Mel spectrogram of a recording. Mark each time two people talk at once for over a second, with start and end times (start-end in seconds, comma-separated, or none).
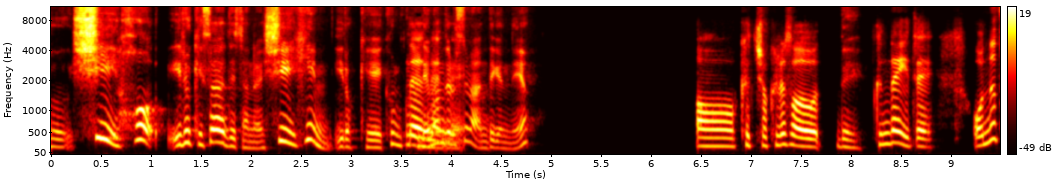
none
